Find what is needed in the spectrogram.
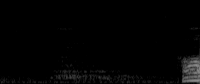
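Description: A soft breath out, like a faint sigh, about half a second in, then speech begins just before the end.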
